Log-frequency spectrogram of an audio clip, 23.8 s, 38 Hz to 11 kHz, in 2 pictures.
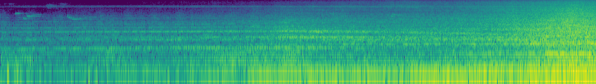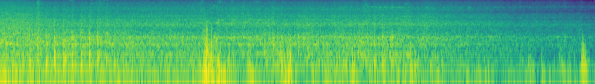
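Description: EWS Class 66 diesel locomotive hauling a freight train past at close range. Its engine grows steadily louder as it approaches and is loudest as it goes by, then the wagons clatter over the rail joints with rapid clicks and knocks before the sound fades as the train draws away.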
